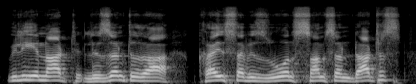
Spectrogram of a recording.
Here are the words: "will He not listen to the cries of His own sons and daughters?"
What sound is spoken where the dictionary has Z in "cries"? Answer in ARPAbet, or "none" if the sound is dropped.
S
